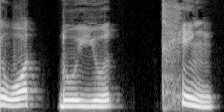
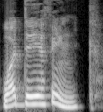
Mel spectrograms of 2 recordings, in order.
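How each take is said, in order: First: Each word is said separately and in full. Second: "Do you" blends together into "daya". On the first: The speaker calls it wrong. "Most of Indonesian people mungkin akan membaca ini" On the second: The speaker calls it right. "Terus ini bacanya daya"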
